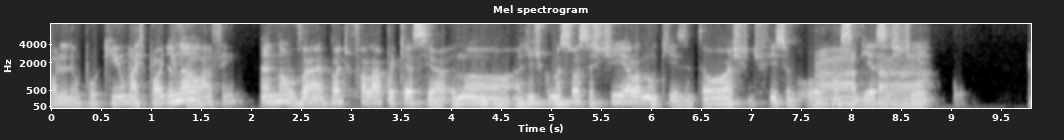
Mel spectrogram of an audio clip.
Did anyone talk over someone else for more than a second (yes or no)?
yes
